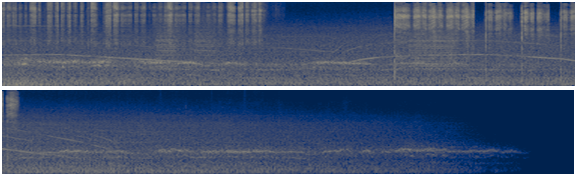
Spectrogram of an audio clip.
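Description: Distant siren wailing in two slow rise-and-fall sweeps over a low city rumble, the whole fading out toward the end.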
